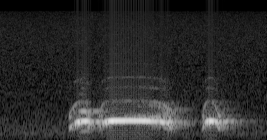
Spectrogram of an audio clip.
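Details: Three-year-old male Eurasian collared dove singing his "please lay eggs" song to his mate while wing-tapping: one low, steady coo phrase, a drawn-out hollow note followed by a brief clipped coo.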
